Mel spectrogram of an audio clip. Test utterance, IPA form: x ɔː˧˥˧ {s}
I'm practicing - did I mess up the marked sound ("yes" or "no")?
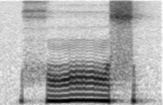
no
